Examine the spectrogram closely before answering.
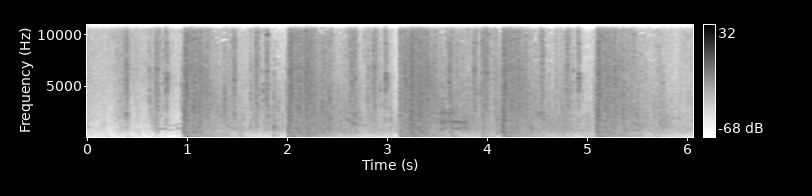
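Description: A rifle fires several shots.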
